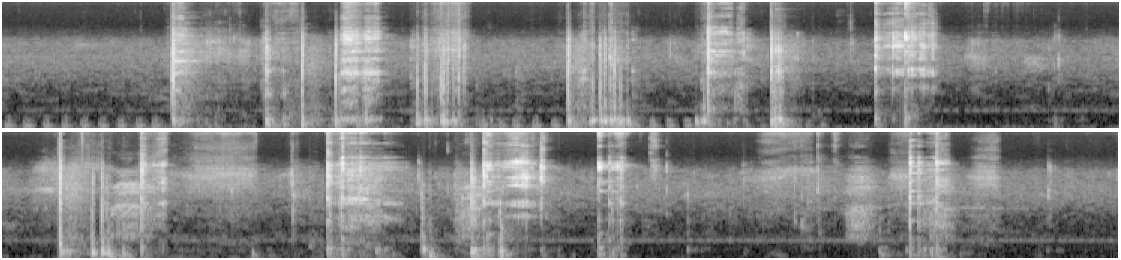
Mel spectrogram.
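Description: Metal spoon and fork clinking and scraping against a ceramic bowl as noodles are stirred and scooped, in a run of irregular short clinks.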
